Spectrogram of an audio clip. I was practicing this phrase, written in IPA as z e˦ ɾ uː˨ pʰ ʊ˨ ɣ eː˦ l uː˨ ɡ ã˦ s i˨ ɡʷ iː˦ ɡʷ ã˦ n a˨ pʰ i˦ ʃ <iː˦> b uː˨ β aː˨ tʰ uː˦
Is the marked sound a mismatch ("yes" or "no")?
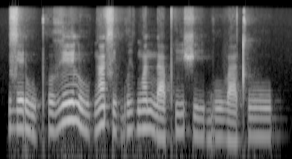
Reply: yes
